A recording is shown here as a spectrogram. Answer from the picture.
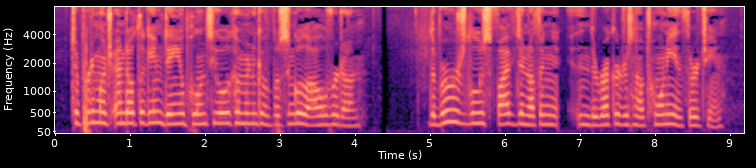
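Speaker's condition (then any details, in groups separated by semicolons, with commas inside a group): No condition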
